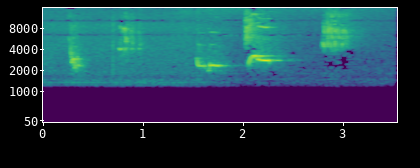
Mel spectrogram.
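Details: American robin calling from a tree in the evening while other robins respond: a few thin high notes followed by clear whistled slurs, then a high squeak.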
